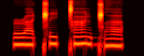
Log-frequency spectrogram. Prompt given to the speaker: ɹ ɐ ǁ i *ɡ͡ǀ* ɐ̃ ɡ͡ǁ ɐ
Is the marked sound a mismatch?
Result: yes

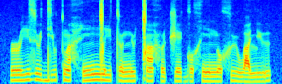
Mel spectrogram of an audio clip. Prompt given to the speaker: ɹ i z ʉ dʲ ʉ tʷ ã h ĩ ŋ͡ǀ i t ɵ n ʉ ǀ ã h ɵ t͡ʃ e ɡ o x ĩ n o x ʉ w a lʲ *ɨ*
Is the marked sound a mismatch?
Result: no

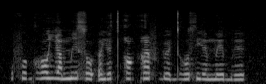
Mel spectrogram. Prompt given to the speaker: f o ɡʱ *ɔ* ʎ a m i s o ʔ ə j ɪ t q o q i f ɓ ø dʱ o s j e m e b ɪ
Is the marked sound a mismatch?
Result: no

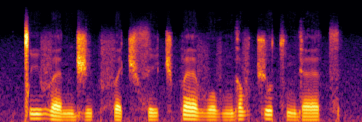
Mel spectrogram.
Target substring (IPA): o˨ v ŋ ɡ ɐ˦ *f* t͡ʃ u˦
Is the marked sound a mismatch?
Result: yes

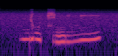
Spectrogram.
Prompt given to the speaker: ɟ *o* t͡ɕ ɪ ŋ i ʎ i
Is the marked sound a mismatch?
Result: yes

